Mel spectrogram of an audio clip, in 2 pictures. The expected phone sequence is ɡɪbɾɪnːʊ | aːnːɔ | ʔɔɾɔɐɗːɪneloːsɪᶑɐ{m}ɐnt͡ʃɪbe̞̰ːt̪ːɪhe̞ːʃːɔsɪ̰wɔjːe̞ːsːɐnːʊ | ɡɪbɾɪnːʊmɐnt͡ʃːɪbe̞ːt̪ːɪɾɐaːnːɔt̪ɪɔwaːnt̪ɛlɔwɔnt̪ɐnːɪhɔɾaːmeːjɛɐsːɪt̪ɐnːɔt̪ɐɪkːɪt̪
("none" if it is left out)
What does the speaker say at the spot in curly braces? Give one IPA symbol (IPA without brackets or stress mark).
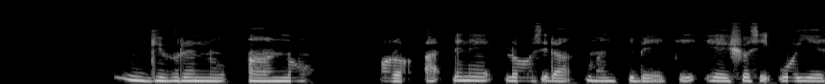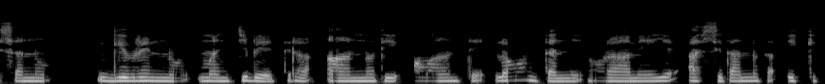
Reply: m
